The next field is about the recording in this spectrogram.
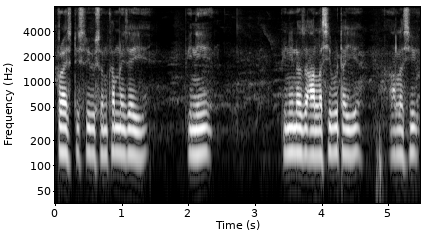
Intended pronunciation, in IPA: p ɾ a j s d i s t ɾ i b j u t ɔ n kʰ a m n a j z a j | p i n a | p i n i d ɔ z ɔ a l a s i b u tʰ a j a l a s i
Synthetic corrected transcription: p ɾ a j s d i s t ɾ i b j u s ɔ n kʰ a m n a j z a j | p i n i | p i n i n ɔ z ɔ a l a s i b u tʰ a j a l a s i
